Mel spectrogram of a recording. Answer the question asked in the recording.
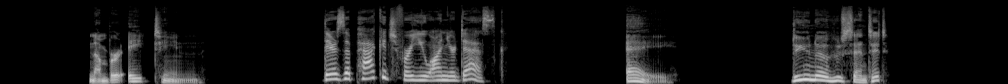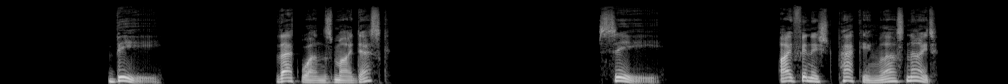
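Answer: A: Do you know who sent it?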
